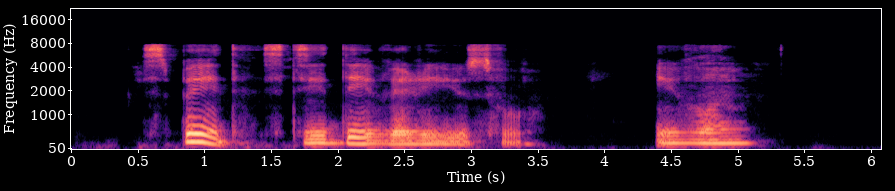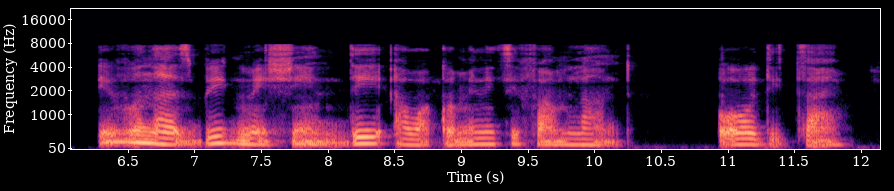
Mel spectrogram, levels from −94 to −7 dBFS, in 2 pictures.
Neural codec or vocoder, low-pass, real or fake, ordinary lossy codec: codec, 16 kHz, 8 kbps, FreqCodec, smaller model; none; fake; none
